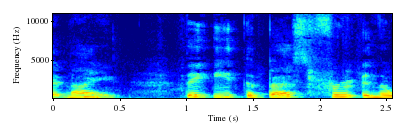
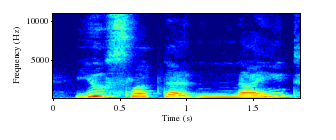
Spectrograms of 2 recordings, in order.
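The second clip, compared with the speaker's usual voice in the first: gasped, higher; 3 semitones higher than usual. Hearing Stella Luna's story, another bat in the crowd questions her, gasped. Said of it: "gasped another".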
